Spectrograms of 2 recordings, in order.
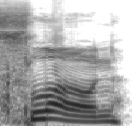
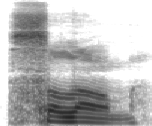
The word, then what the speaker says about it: Salome: It's Salome. Salome is the AI's name. Okay. Not Sloan, Salome.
